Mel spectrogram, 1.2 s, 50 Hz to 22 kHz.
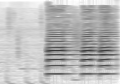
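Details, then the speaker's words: Honda CB450 "failed cafe racer" electrical check on new battery: three short, clear, steady horn blasts with no crackle or dropout; horn initially seemed dead until handlebars were properly grounded—normal horn operation. "horn is working okay i hadn't grounded the handlebars properly yet that's my mistake"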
